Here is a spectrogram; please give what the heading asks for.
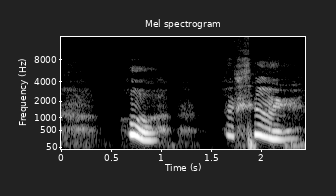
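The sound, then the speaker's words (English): Yawning from a tired person late at night: two long, drawn-out voiced yawns, each with a pitch that slides downward, with a fainter breathy sound at the start. “you're gonna have to bear with me and listen to my yawns”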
